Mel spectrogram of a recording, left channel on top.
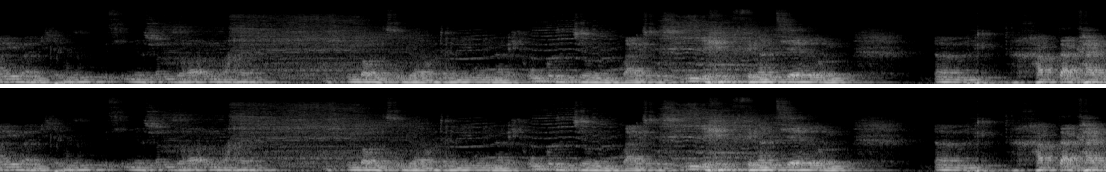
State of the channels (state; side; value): identical; both; correlation 1.00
